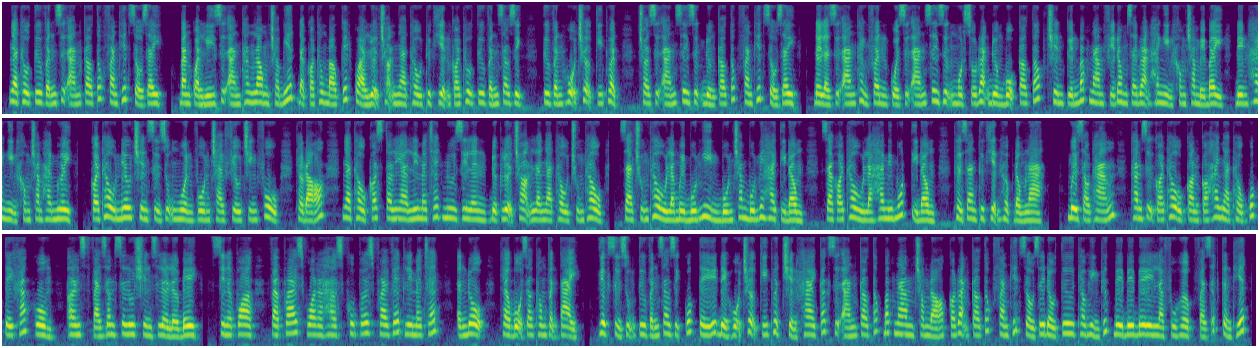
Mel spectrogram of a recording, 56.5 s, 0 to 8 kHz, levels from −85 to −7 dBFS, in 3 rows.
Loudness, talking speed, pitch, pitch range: -19 LUFS, 225 wpm, 205 Hz, 190-225 Hz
